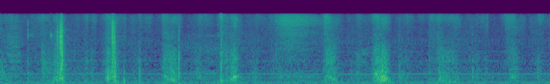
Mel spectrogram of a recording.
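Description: Long dark nails scratch quickly over the fuzzy embroidered pit and fabric of a medium, soft stuffed avocado plushie. About six short, dry, bright rasping bursts stand out over a quiet, soft fabric hiss. A faint steady tone runs underneath.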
